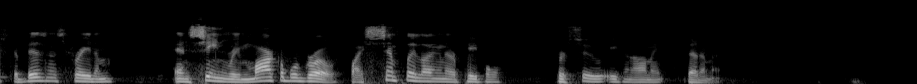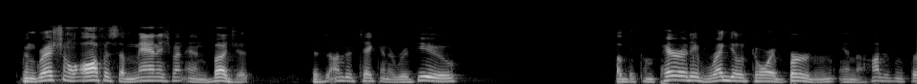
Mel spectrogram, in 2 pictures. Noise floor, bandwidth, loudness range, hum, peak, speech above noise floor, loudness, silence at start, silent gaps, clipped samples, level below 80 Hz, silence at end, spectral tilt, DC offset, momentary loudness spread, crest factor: -89 dBFS; 6.8 kHz; 11 LU; none; -4 dBFS; 64 dB; -25 LUFS; 0 s; none; under 0.1%; -58 dBFS; 0 s; -7 dB/octave; under 0.1%; 13 LU; 22 dB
